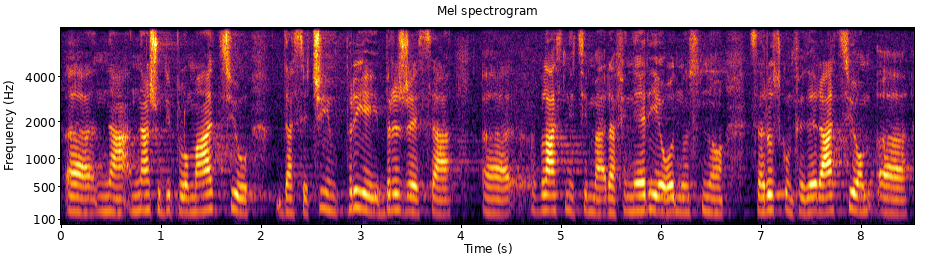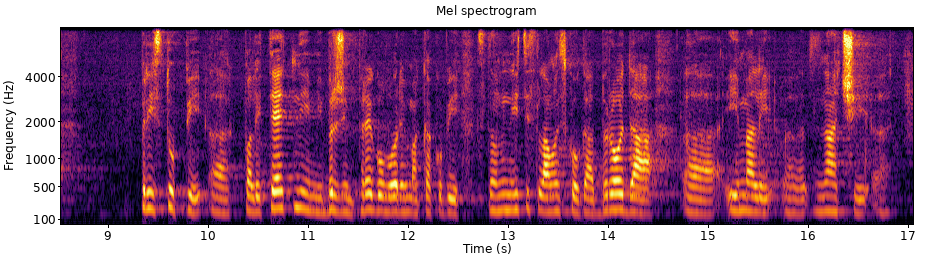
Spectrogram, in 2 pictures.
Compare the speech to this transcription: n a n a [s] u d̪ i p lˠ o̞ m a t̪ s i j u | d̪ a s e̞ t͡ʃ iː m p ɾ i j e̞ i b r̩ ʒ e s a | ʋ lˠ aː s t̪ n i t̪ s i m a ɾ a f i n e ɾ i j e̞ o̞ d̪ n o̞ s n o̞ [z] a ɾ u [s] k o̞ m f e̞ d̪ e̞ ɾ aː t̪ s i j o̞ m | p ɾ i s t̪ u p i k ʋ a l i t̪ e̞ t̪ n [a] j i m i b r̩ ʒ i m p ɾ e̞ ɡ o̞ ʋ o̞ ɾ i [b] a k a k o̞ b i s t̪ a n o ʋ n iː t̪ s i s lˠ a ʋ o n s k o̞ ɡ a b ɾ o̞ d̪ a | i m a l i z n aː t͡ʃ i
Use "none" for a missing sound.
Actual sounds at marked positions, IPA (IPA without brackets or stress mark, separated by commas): ʃ, s, s, i, m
